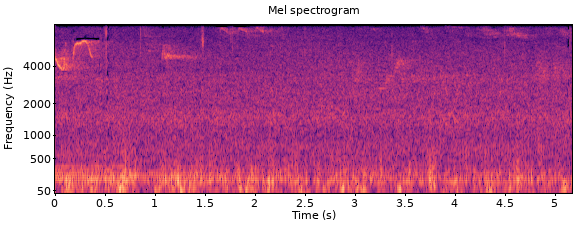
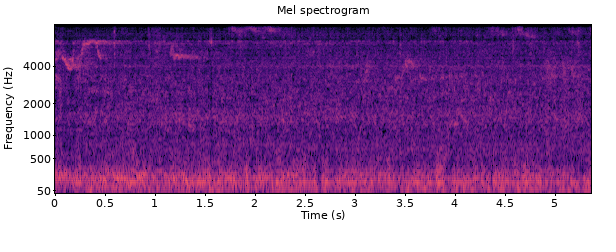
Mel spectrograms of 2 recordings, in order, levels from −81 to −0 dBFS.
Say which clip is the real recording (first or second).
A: first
